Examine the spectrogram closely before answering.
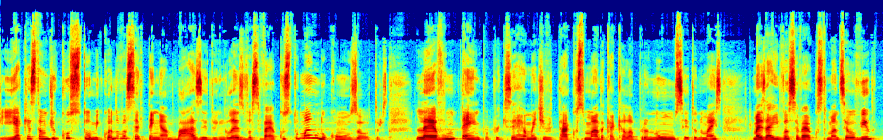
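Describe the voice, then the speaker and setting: A woman's voice: fairly high pitch, vocal fry, pushed and bright. A Brazilian woman, an English teacher, chatting as a podcast guest and giving upbeat, encouraging advice. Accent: Brazilian Portuguese. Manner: upbeat, encouraging, tag questions. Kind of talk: casual podcast conversation.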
